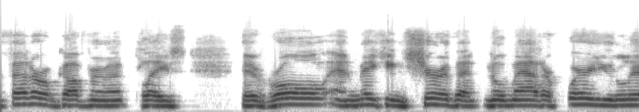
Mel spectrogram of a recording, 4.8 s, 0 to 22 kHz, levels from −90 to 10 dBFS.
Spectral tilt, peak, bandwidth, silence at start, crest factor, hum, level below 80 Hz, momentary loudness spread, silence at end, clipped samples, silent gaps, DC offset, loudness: -7 dB/octave; -8 dBFS; 8.4 kHz; 0 s; 12 dB; none; -66 dBFS; 4 LU; 0 s; under 0.1%; none; under 0.1%; -20 LUFS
